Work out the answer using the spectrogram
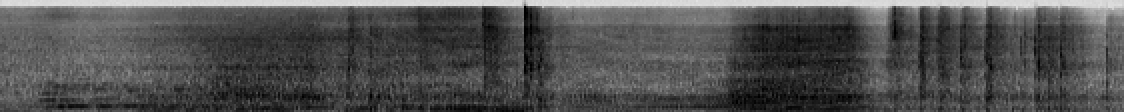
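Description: Car engines revving and driving past in two rising-and-falling surges, the second about five to six seconds in, followed near the end by a run of sharp clicks.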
